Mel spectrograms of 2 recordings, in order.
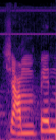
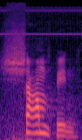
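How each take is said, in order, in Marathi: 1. या शब्दाची सुरुवात 'ch' आवाजाने होते. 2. या शब्दाची सुरुवात 'sh' आवाजाने होते. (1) "सी एच तर च होतो सर, तर त्याला चॅम्पेन म्हणायला पाहिजे" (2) "मग त्याला आपण काय म्हणतो?"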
